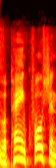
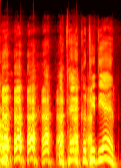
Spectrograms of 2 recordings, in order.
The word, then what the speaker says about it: Le Pain Quotidien: I've been calling that shit Le Pen quotient, son. I ain't know. Le Pain Quotidien.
